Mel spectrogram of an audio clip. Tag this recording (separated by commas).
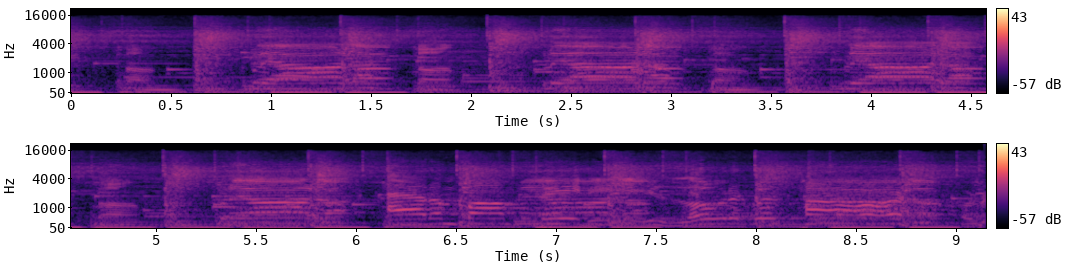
Music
